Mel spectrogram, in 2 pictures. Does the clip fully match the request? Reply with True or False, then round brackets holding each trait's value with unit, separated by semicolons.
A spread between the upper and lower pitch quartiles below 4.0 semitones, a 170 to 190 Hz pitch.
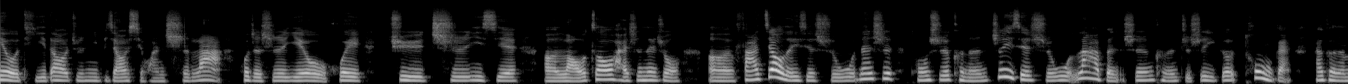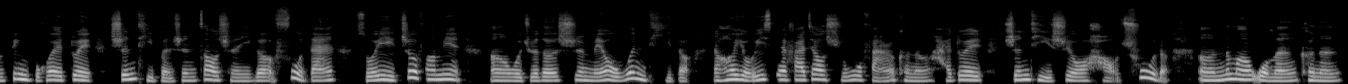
True (3.4 semitones; 185 Hz)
